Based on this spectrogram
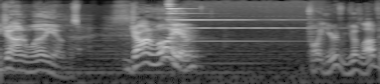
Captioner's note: bell dings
